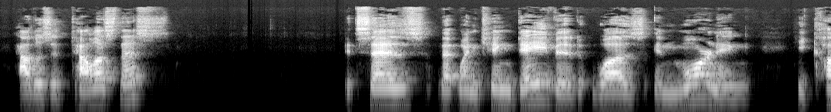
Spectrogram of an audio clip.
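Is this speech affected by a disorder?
No.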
